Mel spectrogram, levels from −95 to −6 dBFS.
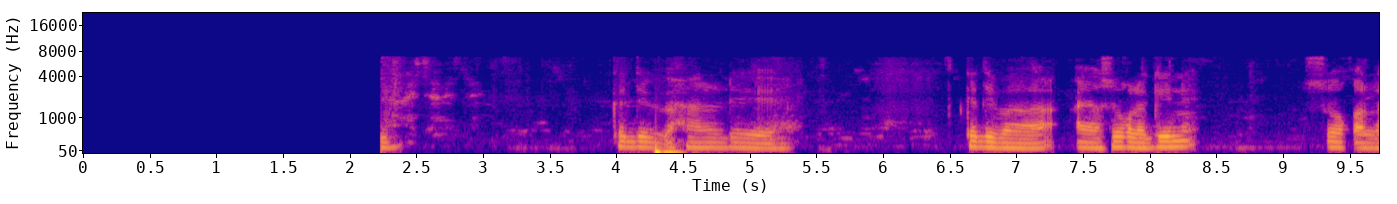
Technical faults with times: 0.00-9.73 Dolby Digital compression
0.00-2.23 audio dropout to silence
4.29-4.56 phantom power thump

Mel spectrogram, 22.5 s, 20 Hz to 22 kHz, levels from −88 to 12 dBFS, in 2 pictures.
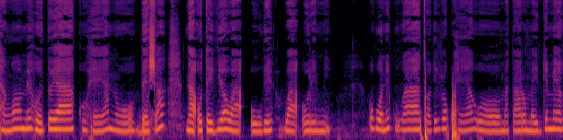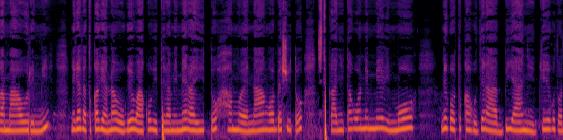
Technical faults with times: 0.00-22.54 generation loss

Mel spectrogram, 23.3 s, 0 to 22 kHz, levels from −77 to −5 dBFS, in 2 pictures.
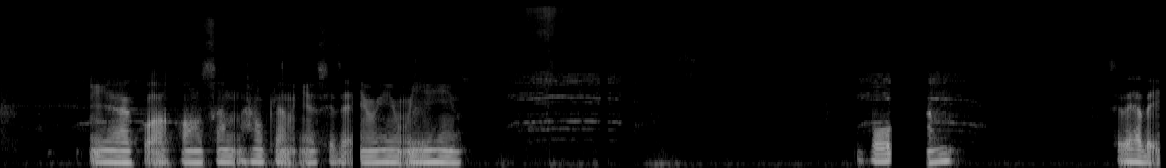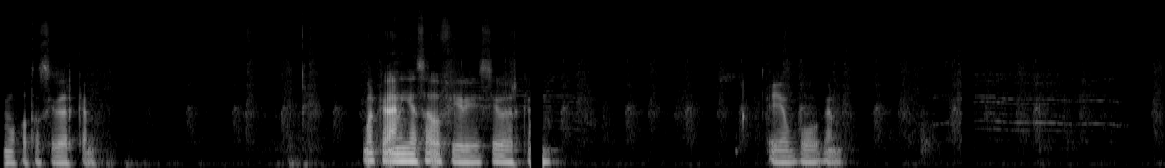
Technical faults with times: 3.52-3.61 AAC frame loss with muting
5.98-6.34 AAC frame loss with muting
8.89-9.29 AAC frame loss with muting
11.57-11.71 AAC frame loss with muting
16.96-17.10 AAC frame loss with muting
21.24-21.40 AAC frame loss with muting

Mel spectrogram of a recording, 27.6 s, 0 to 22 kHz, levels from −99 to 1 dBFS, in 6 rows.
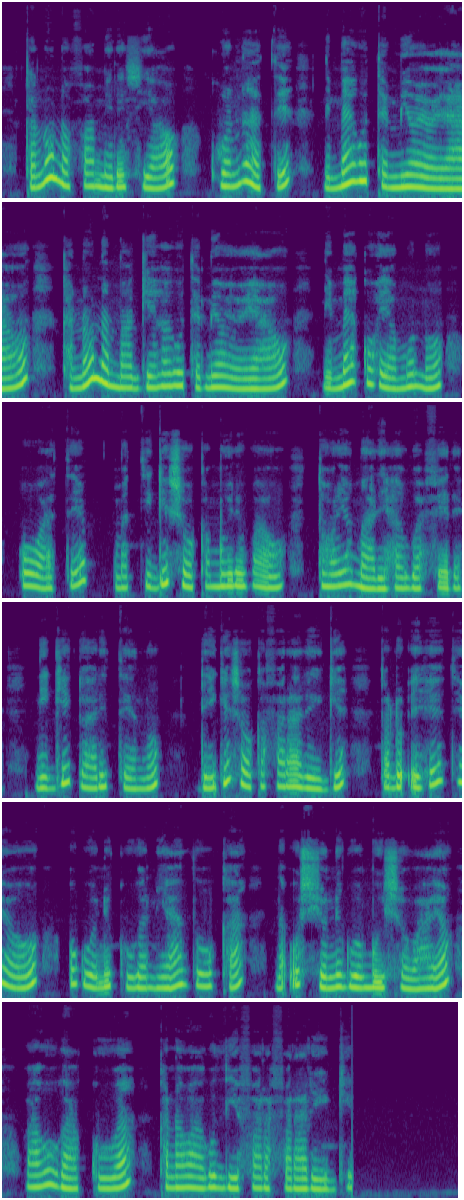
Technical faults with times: none

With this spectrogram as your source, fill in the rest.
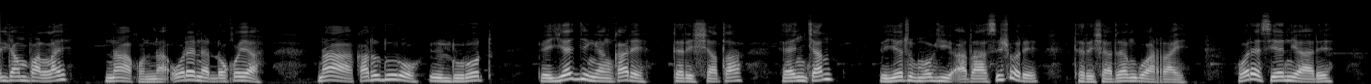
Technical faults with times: none

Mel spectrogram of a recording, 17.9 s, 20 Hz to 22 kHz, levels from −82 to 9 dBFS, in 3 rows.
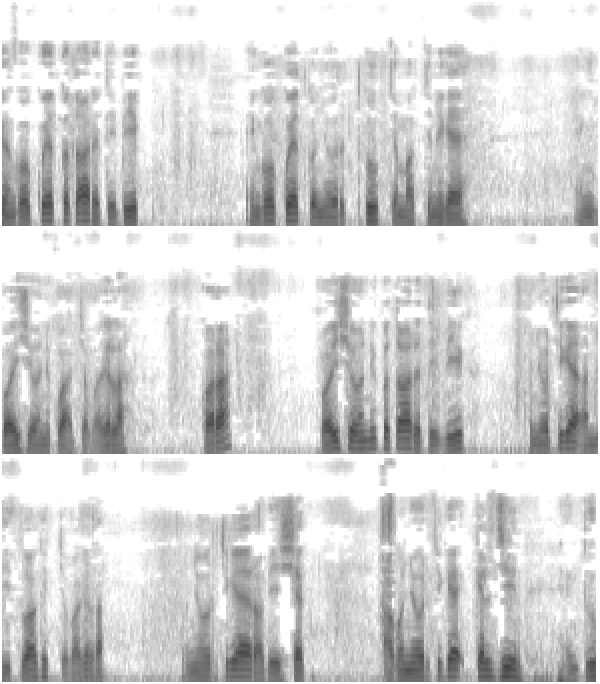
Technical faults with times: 0.00-17.86 WMA compression

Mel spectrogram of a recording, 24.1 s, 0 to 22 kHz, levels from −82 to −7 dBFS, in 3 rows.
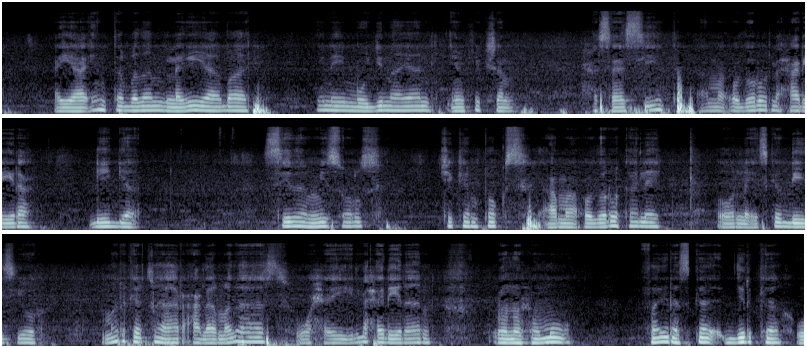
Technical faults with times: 0.00-24.09 low-delay AAC compression

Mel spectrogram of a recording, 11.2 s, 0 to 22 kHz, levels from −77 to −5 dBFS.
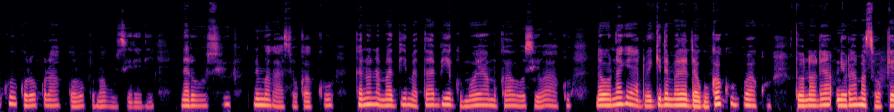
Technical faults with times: none

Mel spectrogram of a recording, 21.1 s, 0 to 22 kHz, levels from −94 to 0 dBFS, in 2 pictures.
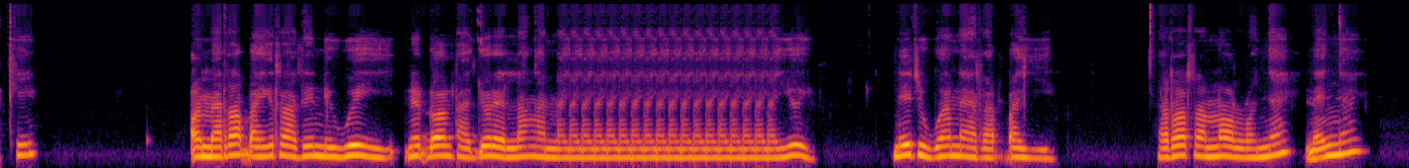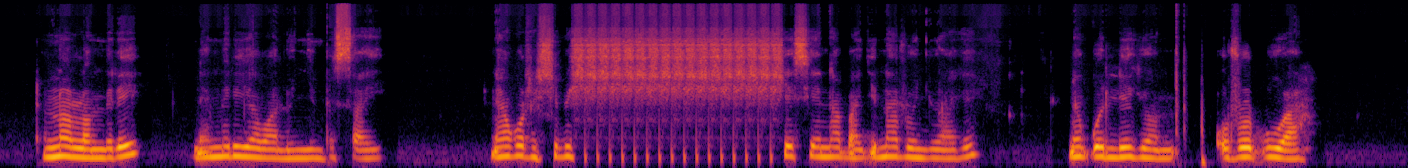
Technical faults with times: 4.27-5.85 system hang loop
14.95-16.44 system hang loop

